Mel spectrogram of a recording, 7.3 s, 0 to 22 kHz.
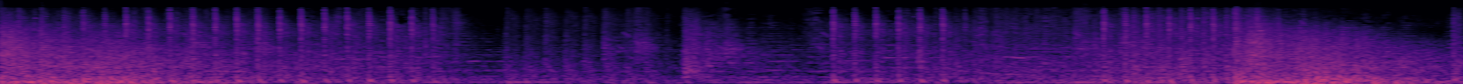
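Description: A Company of Heroes 2 artillery barrage on a flak emplacement pounds away in dense, rapid blasts that come in loud volleys, dip briefly, then build again.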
